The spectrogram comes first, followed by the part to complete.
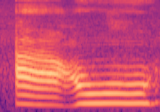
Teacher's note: huruf H keluar dari tenggorokan bagian tengah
